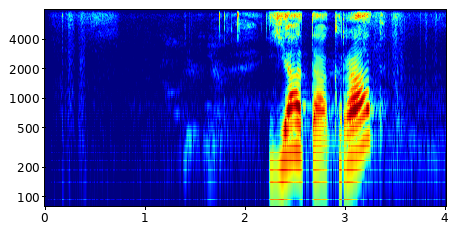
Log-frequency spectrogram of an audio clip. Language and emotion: Russian, positive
